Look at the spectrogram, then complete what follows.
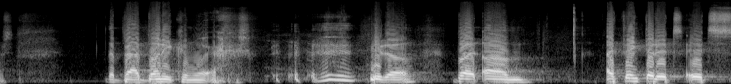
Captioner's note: laughs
